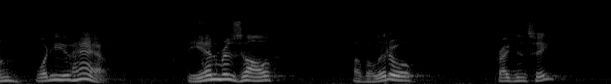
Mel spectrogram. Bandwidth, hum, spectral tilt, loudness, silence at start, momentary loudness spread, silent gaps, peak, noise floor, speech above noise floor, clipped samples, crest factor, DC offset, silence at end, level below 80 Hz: 7.6 kHz; none; -6 dB/octave; -40 LUFS; 0 s; 16 LU; none; -24 dBFS; -71 dBFS; 33 dB; under 0.1%; 16 dB; under 0.1%; 0.55 s; -76 dBFS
